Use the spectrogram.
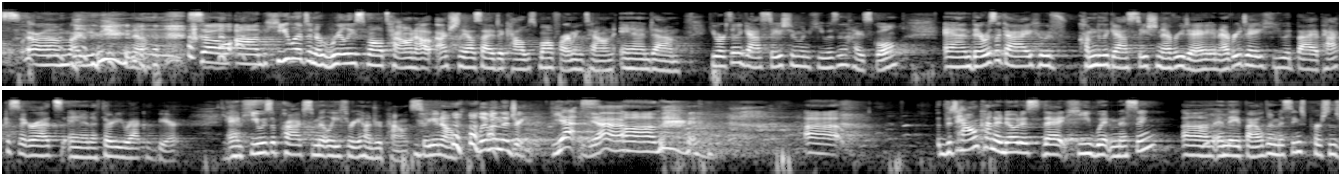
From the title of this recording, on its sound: Live from the Chicago Podcast Festival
